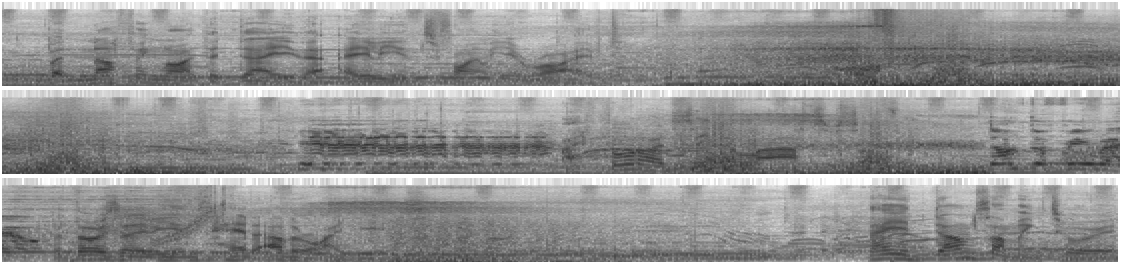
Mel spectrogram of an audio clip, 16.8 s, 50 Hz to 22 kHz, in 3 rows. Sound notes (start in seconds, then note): 3.7 spaceship whooshing, people screaming; 7.3 aliens laughing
